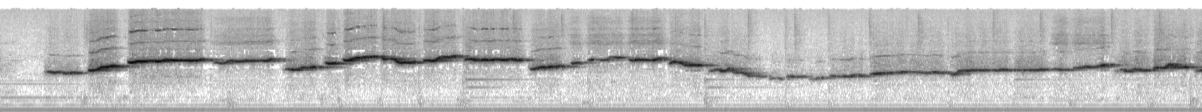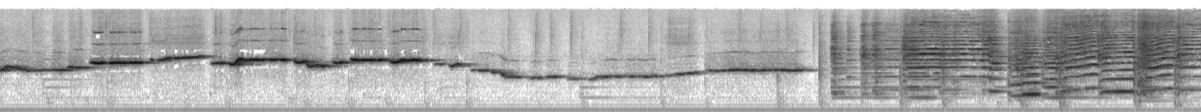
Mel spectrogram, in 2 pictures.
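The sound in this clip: A person whistles a waltz melody alone, a clear, bright tune with smoothly gliding pitch that climbs and dips in long flowing phrases.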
